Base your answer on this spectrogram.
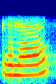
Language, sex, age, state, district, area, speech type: Maithili, female, 60+, Bihar, Purnia, urban, conversation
